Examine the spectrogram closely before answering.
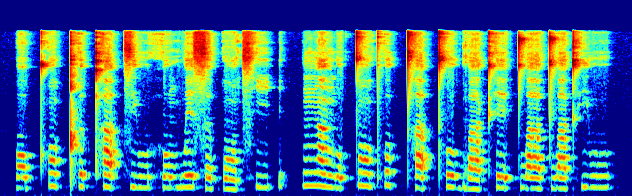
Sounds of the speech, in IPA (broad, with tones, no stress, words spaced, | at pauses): ɔ˨p̚kʰɔ̃˦p̚ kʰə˦t̚pʰa˦ʔt͡sju˧ ho˧ mwe˦sə˨˩ pɔ̃˨˩t͡sʰi˦ʔ | ŋã˥˧ŋo˨ʔ t̪ɔ̃˥˧pʰo˦t̚t̪ʰa˨ʔt̪ʰo˧ ɡwa˨˩kʰe˦ʔ t̪wa˧t̪wa˧ kʰju˦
